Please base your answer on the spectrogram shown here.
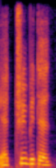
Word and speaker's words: attributed: Again, this can be attributed to the stress syllable is the first syllable of attributed, which is at.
